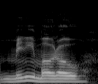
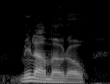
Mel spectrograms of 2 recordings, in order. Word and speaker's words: Minamoto: I do apologize um so there's this guy named MiniMoto I'm sorry not mini mini Mina minamoto yorim Moto so I'm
